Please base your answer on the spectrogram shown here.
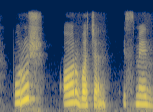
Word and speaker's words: पुरुषः: इसका उच्चारण करेंगे, विसर्ग लगा हुआ है तो पुरुषः, ठीक है।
